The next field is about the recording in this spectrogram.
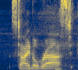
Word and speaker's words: Steindl-Rast: So Happiness by Matthew Ricard and Gratefulness by Brother David Steinrast. I just did not pronounce his name properly. Those are really good. Matthew Ricard is a Buddhist monk. David Steindl-Rast is a Benedictine monk.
